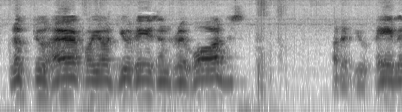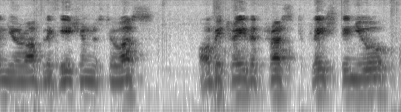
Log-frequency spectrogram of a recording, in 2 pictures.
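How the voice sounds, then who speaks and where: An actor playing a stern, mysterious older father who speaks as an unseen avenger, slow and commanding, in 1930s radio drama style. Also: fairly low pitch, pushed and bright. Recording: noisy, clicking vintage radio recording.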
